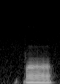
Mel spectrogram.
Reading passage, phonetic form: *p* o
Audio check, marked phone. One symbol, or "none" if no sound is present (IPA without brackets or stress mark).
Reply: p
